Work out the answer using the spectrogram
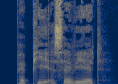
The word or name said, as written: papirserviet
